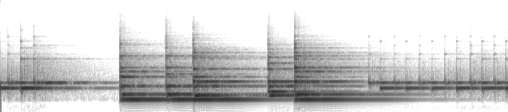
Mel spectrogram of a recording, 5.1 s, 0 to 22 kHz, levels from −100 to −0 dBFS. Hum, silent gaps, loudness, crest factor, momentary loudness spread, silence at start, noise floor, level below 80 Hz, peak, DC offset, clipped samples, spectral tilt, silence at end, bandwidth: none; none; -26 LUFS; 18 dB; 13 LU; 0 s; -46 dBFS; under -90 dBFS; -8 dBFS; under 0.1%; under 0.1%; -3 dB/octave; 0 s; 6.2 kHz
